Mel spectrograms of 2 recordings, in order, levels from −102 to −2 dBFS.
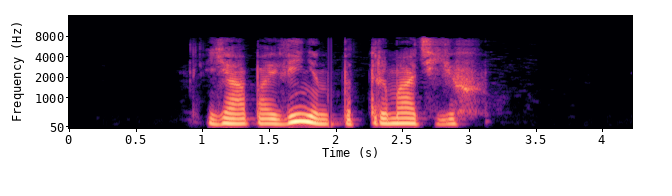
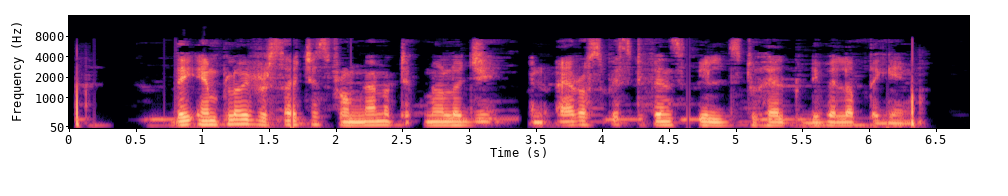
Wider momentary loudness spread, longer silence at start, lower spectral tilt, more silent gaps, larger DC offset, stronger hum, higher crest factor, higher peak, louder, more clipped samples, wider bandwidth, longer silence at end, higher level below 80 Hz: first, 16 LU vs 11 LU; first, 1.05 s vs 0.05 s; first, -8 dB/octave vs -6 dB/octave; second, none vs 0.33-0.41 s; neither; neither; about the same, 18 dB vs 20 dB; about the same, 0 dBFS vs 0 dBFS; first, -15 LUFS vs -21 LUFS; neither; about the same, 7.6 kHz vs 7.6 kHz; first, 1.2 s vs 0.35 s; second, -62 dBFS vs -48 dBFS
